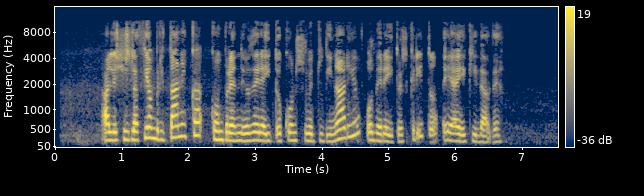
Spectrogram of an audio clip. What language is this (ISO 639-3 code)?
glg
